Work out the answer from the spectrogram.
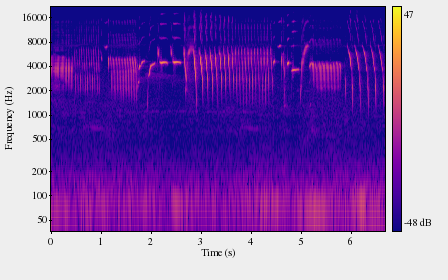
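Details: Belgian canary singing in the morning: a fast, varied song of buzzy sustained trills, rapid rattling runs of repeated notes, and sharp upward-sweeping whistles, the phrases changing every second or so, with a faint low hum underneath.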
